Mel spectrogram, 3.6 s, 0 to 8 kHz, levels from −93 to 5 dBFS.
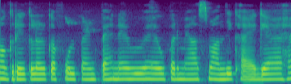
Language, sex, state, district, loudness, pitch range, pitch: Hindi, female, Chandigarh, Chandigarh, -16 LUFS, 190-195 Hz, 190 Hz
